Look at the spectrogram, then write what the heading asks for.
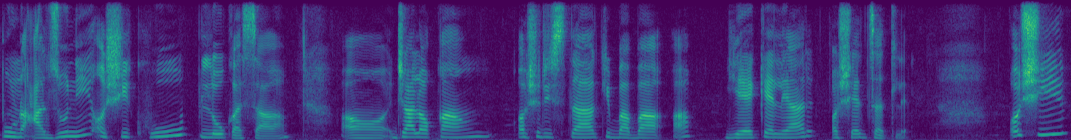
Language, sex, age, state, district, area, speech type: Goan Konkani, female, 18-30, Goa, Salcete, urban, spontaneous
